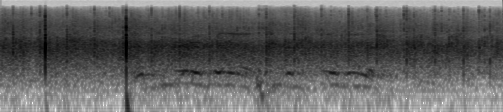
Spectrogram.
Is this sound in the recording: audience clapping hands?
yes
